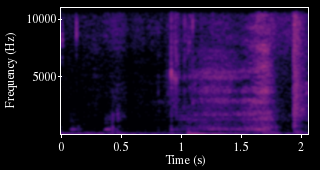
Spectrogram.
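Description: A sudden, breathy sneeze bursts out over a low, steady background hiss, with no talking around it.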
